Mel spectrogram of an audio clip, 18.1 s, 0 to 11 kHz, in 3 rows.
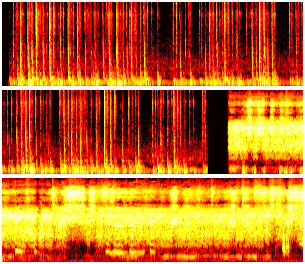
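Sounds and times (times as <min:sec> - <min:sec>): keyboard typing: 0:00.2 - 0:10.2.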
